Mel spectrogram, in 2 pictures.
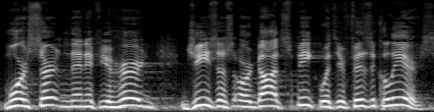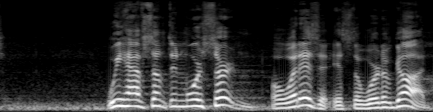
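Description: A man's voice: sits high, slight background noise. A man preaching a sermon as pastor, leading the congregation in reading scripture aloud together and in call-and-response. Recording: long hall reverb.

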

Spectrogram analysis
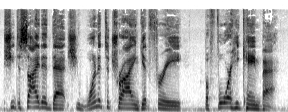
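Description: A man narrates a true-crime script slowly and gravely, his voice sitting a bit higher than most men's. He tells the story in a measured, deliberate way, like a podcast co-host reading prepared copy. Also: fairly bright tone.

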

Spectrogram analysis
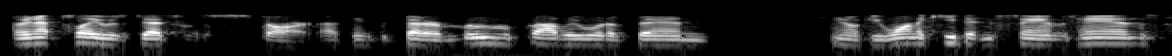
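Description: A man's voice: mid-range voice, fairly even intonation, quick pace. A man calling in over a muffled phone line, a former offensive lineman analysing a football play call step by step, with frequent fillers. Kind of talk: sports analysis chat.

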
